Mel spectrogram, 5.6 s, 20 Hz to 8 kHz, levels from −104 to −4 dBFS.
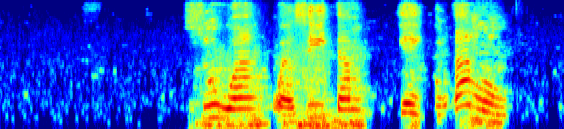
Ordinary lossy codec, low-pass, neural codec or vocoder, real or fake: Opus, 16 kbps; 7.2 kHz; none; real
